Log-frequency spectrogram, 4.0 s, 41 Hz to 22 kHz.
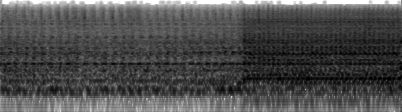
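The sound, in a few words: Singer 147-81 chainstitch sewing machine running slowly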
